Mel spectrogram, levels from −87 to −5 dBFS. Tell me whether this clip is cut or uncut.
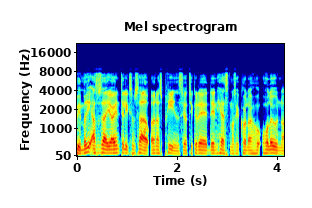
cut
